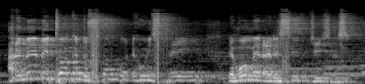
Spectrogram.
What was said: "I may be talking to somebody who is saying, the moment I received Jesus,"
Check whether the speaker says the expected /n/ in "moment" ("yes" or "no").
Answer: no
